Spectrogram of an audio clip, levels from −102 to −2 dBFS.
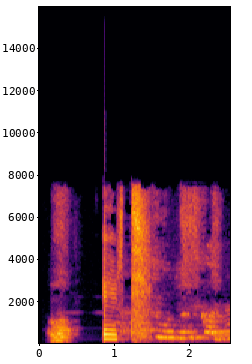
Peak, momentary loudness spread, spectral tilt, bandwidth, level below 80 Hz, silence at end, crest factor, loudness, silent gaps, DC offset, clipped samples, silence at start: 0 dBFS; 11 LU; -2.5 dB/octave; 8 kHz; -58 dBFS; 0 s; 18 dB; -17 LUFS; none; under 0.1%; under 0.1%; 0.1 s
